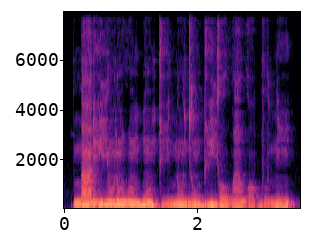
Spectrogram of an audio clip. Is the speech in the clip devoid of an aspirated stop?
yes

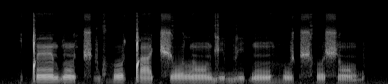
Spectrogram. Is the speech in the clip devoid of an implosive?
no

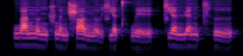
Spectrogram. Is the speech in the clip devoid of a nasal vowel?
yes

